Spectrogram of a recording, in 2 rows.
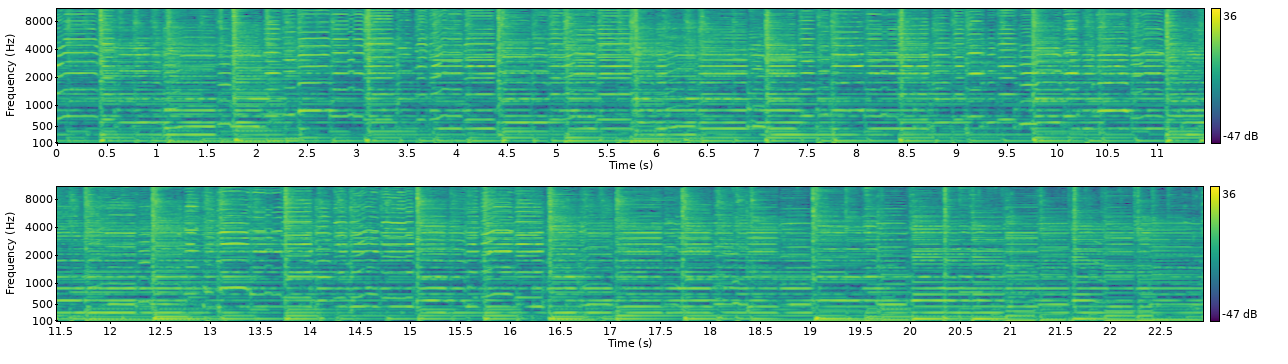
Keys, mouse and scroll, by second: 9.4 Tab, 10.3 click, 11.4 s, 12.7 click, 13.0 scroll down 2, 13.5 alt+middle click, 14.2-15.0 middle drag, 15.0 alt+h, 15.3 drag, 15.9 click, 16.4 alt+middle click, 17.0-17.7 shift+middle drag, 17.7 r, 19.6 alt+middle drag, 20.2 alt+middle click, 21.1-21.5 scroll down 2, 22.0 alt+middle drag.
